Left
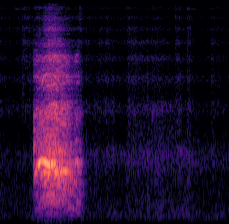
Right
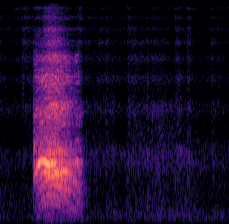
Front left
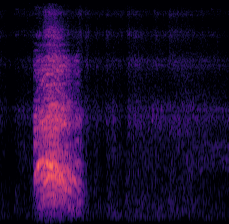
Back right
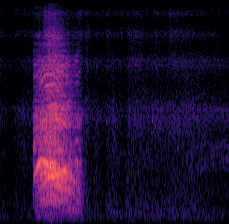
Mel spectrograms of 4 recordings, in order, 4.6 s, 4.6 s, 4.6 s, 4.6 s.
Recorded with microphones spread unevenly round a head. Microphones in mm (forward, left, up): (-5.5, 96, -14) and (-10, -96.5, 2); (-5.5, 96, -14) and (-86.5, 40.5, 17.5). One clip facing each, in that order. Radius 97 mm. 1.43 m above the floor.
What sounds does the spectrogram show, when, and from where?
0.7 s a shout: 170° right, 1.0 m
